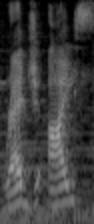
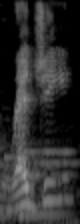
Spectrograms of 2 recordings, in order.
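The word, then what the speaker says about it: Regice: official pronunciation is unknown the official pronunciation is reg ice even though all the rest of them are reggie which doesn't make any sense which they then broke again but they still called it reggie so that part's fine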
